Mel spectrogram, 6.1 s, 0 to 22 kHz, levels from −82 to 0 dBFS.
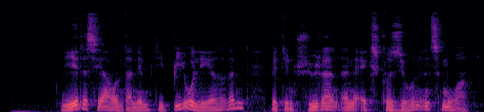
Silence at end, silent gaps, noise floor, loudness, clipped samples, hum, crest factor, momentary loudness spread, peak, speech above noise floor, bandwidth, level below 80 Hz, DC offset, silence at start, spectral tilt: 0.2 s; none; -65 dBFS; -39 LUFS; under 0.1%; none; 16 dB; 8 LU; -22 dBFS; 27 dB; 16 kHz; -56 dBFS; under 0.1%; 0.15 s; -6 dB/octave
